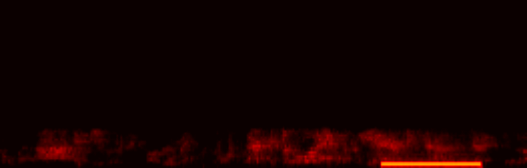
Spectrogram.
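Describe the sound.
A telephone call going unanswered gives a single steady, loud electronic tone lasting about a second, heard after a stretch of talking.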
